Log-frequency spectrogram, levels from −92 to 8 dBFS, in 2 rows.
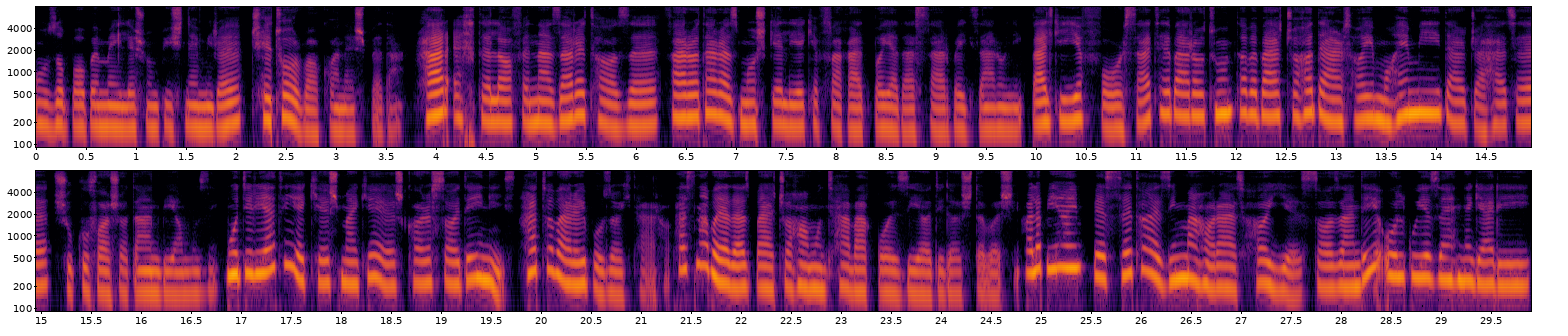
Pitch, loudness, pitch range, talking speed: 200 Hz, -27 LUFS, 170-245 Hz, 135 wpm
